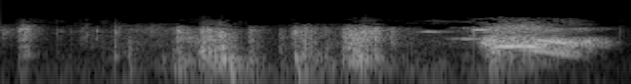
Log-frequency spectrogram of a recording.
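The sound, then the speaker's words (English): A closet door being opened: a run of rough rattling and scraping handling noises, then a loud, drawn-out creak of the hinge as the door swings, with no voices. “Open that closet door.”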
